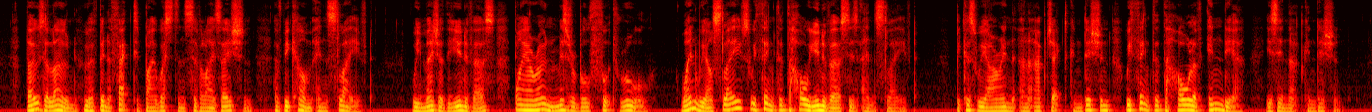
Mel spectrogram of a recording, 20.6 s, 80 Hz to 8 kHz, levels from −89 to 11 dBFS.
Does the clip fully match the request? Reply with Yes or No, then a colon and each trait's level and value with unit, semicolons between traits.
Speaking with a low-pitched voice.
Yes: low, 115 Hz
